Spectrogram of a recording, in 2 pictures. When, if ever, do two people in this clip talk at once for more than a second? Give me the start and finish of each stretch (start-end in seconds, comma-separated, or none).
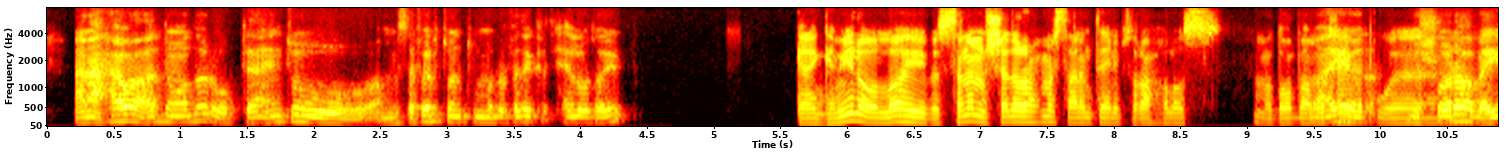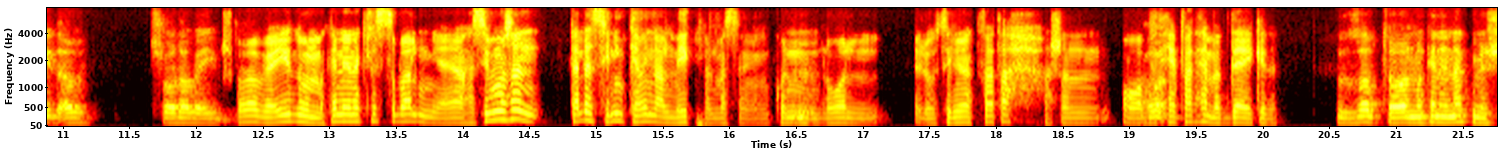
9.5-10.8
